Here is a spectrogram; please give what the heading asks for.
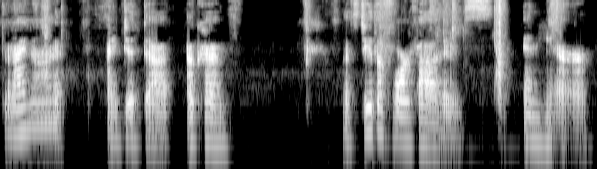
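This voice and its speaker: A woman with a hoarse, gravelly voice chats unhurriedly to camera in a casual budgeting vlog. She rambles through a family night out, leaning on fillers and asides while she counts out cash. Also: low-pitched, huge pitch swings, slow, rough recording. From United States. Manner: rambling storytelling with many fillers. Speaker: budgeting YouTuber.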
